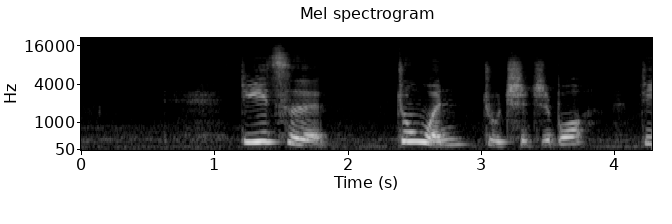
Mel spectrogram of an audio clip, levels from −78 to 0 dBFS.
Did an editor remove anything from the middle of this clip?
no; 0 cuts

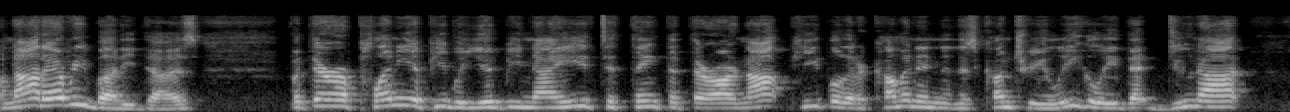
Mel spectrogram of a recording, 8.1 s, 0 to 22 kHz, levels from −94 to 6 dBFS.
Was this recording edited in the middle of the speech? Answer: no; 0 cuts

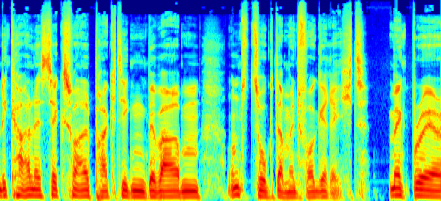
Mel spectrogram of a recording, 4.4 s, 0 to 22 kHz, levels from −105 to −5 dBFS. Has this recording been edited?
no; 0 cuts

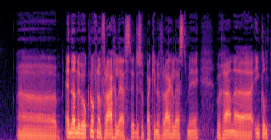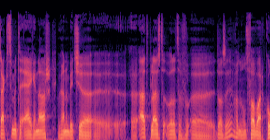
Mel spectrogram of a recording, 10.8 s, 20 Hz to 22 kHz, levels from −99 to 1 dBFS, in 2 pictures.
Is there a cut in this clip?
yes; 4 cuts; at 1.3 s, 6.5 s, 8.6 s, 9.8 s

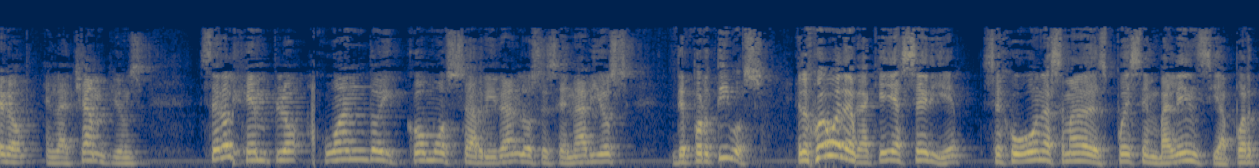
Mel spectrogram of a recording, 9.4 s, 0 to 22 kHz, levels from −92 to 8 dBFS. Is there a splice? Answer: yes; 4 cuts; at 1.7 s, 2.4 s, 5.9 s, 6.4 s

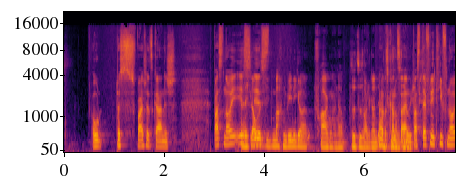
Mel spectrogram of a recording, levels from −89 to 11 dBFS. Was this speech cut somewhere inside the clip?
no; 0 cuts

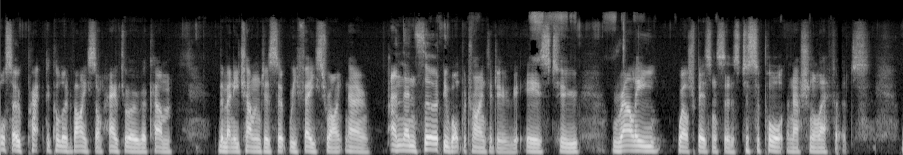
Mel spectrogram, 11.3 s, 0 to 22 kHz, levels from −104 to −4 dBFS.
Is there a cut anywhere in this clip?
no; 0 cuts

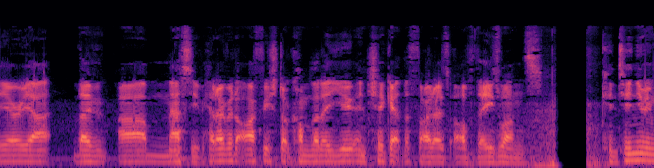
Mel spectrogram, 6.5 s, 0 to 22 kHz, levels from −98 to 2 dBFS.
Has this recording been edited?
no; 0 cuts

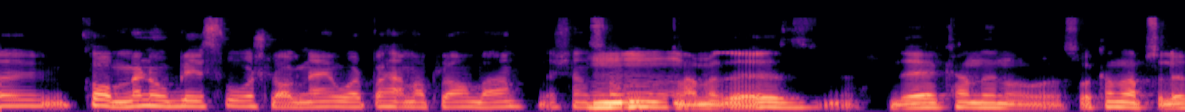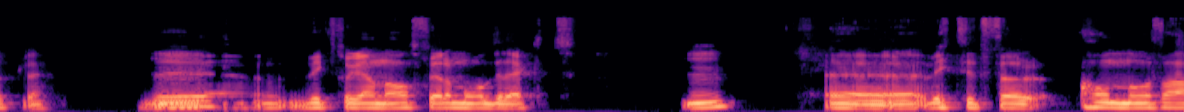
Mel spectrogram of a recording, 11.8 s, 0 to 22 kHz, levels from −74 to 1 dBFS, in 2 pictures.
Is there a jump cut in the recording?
no; 0 cuts

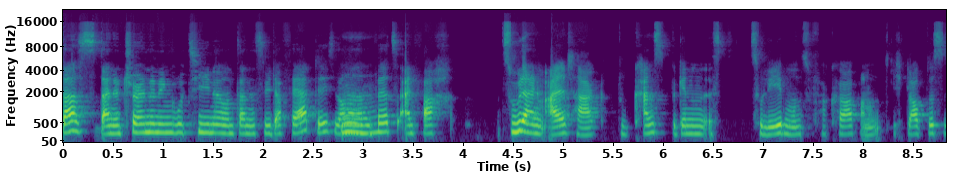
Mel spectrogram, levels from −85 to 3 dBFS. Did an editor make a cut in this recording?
no; 0 cuts

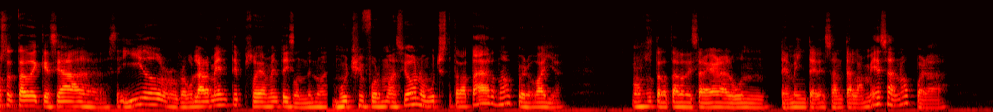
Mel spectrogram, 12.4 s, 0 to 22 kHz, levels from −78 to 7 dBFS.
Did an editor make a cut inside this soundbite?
yes; 6 cuts; at 3.0 s, 3.6 s, 4.1 s, 5.6 s, 7.8 s, 8.7 s

